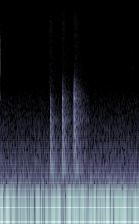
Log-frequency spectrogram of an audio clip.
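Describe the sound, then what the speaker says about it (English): Three quick, evenly spaced knocks on the front door in a video game, crisp and moderately loud over a steady low background hum. "There's a knock."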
